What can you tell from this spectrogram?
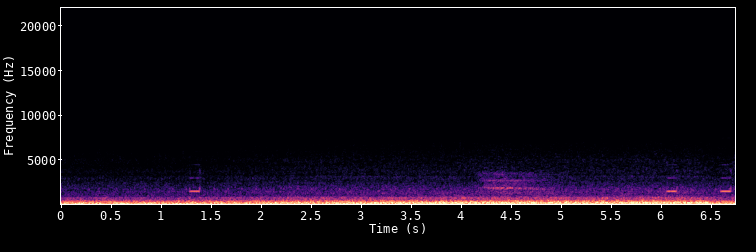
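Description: Skoda Superb's 1.9 TDI four-cylinder turbodiesel engine idling steadily, heard from inside the cabin.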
